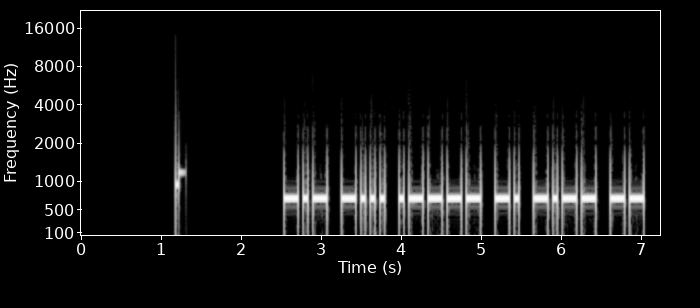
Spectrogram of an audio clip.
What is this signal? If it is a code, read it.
Morse code, heard as a keyed tone, about 20 wpm, 700 Hz. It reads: KB1NYM
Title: USA Call Signs Repeated 2x 20wpm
